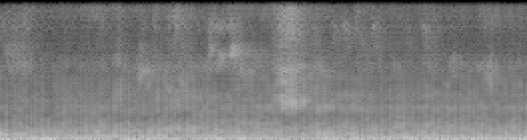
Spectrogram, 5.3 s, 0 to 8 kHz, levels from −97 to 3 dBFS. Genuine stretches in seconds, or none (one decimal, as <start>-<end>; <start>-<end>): none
